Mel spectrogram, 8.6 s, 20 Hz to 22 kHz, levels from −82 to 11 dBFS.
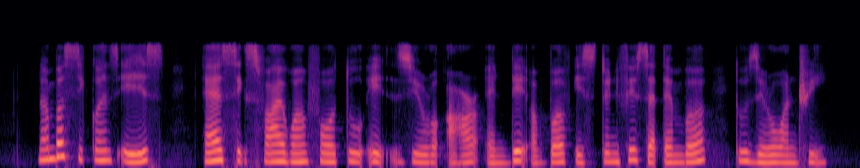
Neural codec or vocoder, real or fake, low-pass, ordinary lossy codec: codec, 16 kHz, 0.8 kbps, ZipCodec; fake; 7.2 kHz; none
